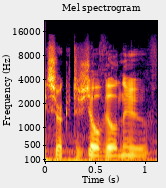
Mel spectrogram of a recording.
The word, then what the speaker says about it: Circuit Gilles Villeneuve: Do appreciate that you pronounced it properly, Circuit Gilles Villeneuve.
